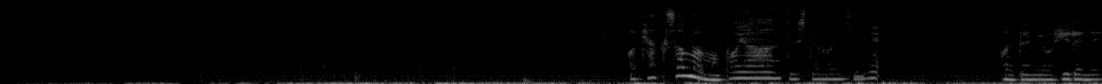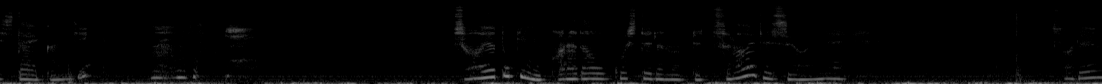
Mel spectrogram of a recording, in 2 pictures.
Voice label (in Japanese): すっきりオイルマッサージ, ASMR; しろなのお家コース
